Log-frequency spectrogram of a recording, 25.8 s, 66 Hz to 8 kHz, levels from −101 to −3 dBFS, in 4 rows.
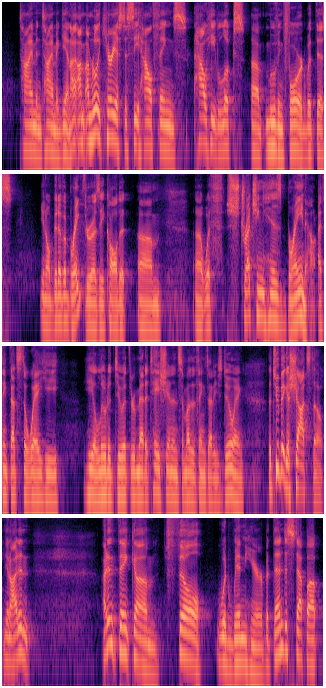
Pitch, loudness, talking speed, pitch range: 115 Hz, -27 LUFS, 185 wpm, 105-130 Hz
